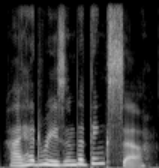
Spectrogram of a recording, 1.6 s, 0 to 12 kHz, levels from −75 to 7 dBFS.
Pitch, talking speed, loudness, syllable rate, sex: 265 Hz, 225 wpm, -14 LUFS, 5.6 syllables/s, female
